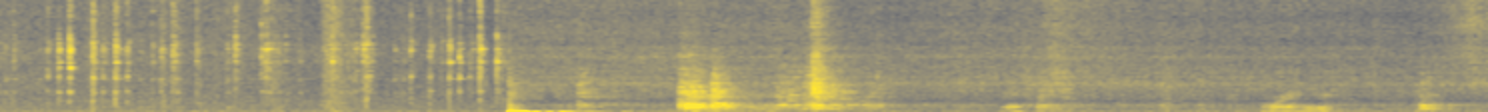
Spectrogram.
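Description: Carne asada sizzles steadily on a Blackstone griddle over medium heat as it browns, a broad hissing fry with scraping and stirring clicks and one sharp knock partway through, all fairly close.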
